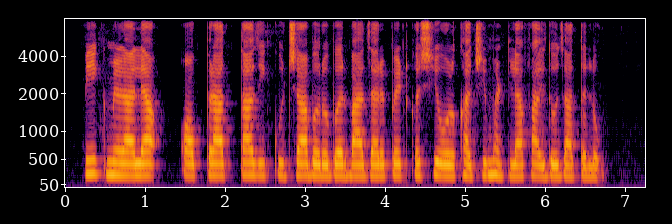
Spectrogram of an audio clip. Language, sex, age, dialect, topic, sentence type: Marathi, female, 18-24, Southern Konkan, agriculture, question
